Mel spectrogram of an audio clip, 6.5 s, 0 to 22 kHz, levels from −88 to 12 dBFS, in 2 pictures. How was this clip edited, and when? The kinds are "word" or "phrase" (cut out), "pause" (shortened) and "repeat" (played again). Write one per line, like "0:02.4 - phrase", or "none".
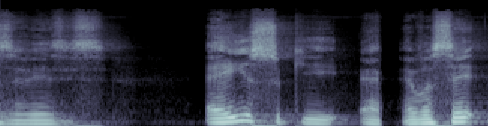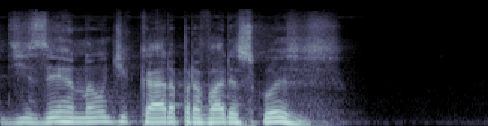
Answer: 0:02.5 - word

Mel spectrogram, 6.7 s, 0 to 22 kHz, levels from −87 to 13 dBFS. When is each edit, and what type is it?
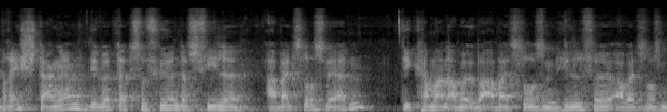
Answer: none

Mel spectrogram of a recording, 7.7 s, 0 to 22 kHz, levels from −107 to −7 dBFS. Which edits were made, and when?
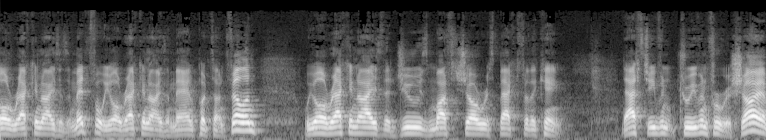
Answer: none

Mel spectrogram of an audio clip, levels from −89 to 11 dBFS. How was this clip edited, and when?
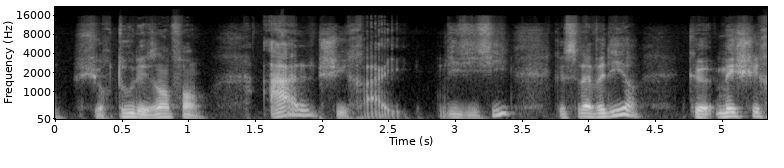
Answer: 0:02.0 - word
0:02.9 - word

